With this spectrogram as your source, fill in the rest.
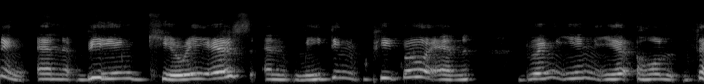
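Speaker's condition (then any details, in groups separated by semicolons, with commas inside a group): Cerebral palsy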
